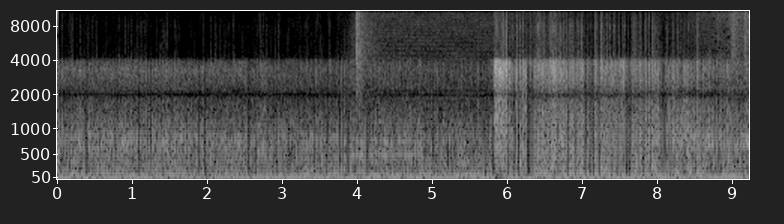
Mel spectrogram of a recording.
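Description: Steady drone of a car driving at speed, heard from inside the cabin through a dashcam microphone: engine and road noise, with a brief click about four seconds in and the noise turning brighter at about six seconds.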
